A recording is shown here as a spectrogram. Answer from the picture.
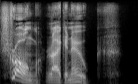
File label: Forest Protector Ancient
